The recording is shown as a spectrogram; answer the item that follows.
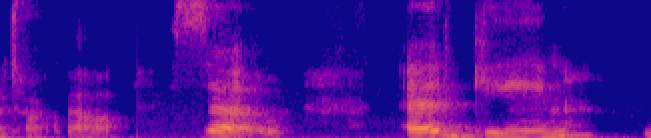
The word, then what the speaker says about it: Gein: Oh, no, it's Gein, G-E-I-N, yeah.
